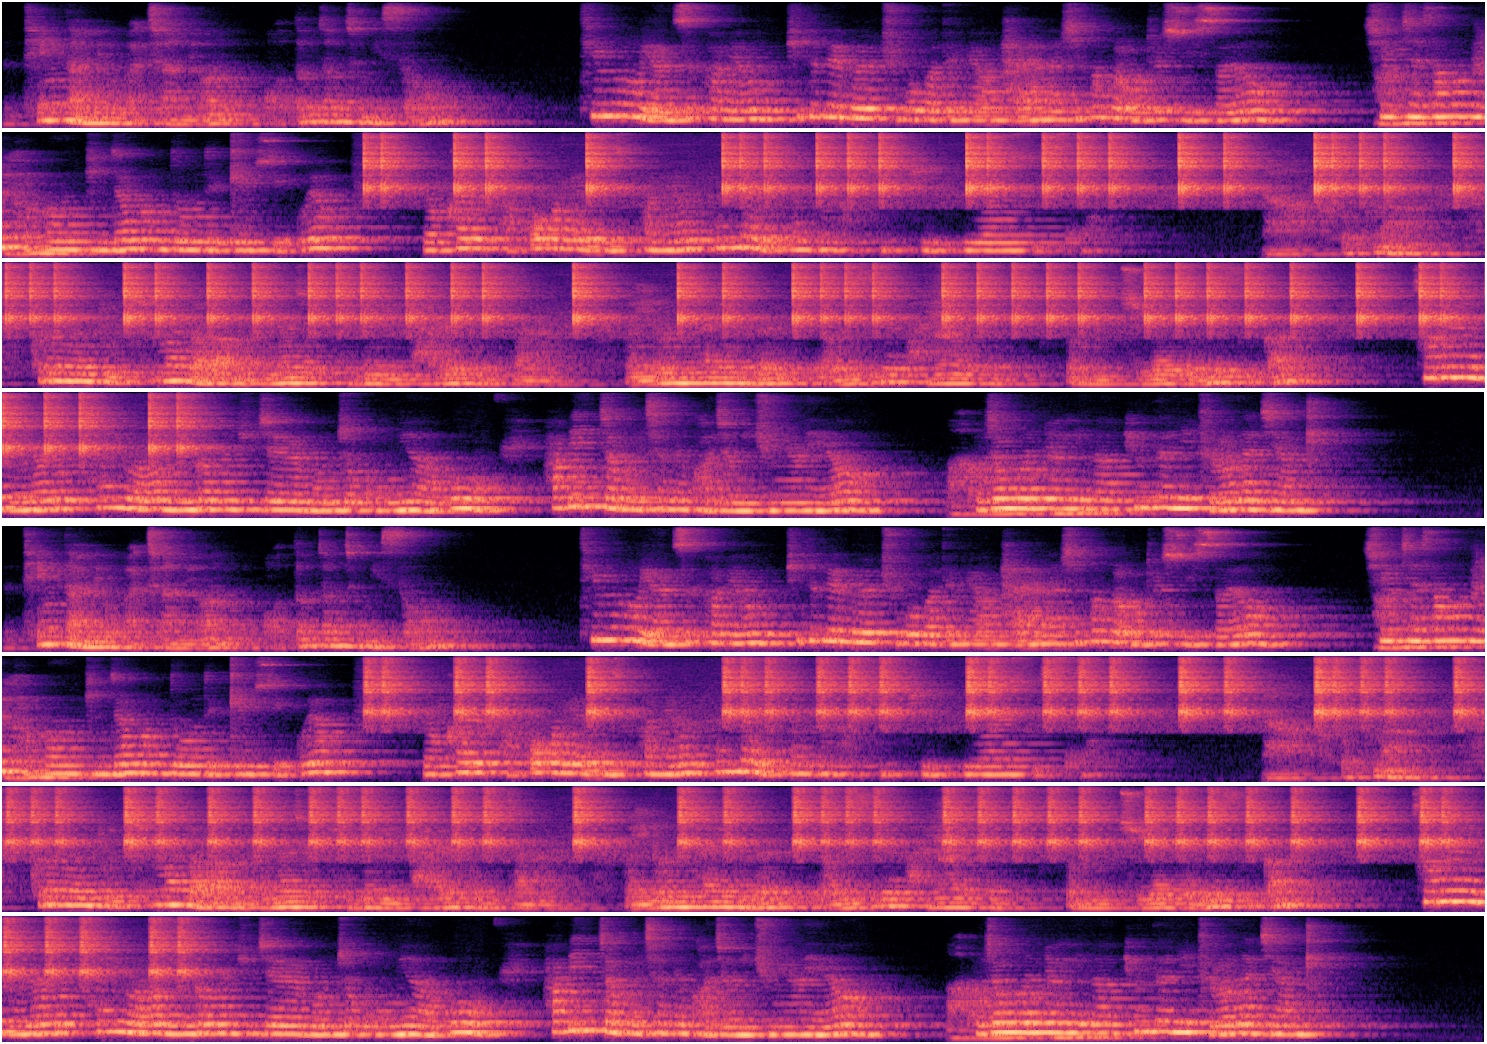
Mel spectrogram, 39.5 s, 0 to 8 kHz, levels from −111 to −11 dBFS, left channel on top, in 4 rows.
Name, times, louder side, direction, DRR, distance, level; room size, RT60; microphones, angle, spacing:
voice 1, 0.1-2.9 9.1-10.2 18.3-26.4 26.9-28.4 36.0-36.9, equal, 50° right, -6 dB, 1.0 m, -33 dB
voice 2, 3.9-8.5 9.1-12.1 12.7-16.9 29.2-32.9 33.3-35.5 36.1-38.4, equal, 20° right, -7 dB, 0.4 m, -28 dB
Typing, 12.3-12.5 12.9-13.2 13.8-13.9 14.7-15.0 15.3-15.8 16.3-16.5 16.8-17.3 17.7-18.1 18.6-19.1 19.6-20.2 20.6-20.8 21.1-21.2 21.4-21.5 21.8-22.2 22.5-22.6 22.8-23.0 23.6-23.7 24.3-24.6 25.0-25.6 25.9-27.0 27.4-28.1 28.4-28.5 28.8-28.9 29.2-29.4 29.7-30.2 30.6-30.9, left 1 dB, 85° left, 0.8 m, -25 dB
3.0 x 2.3 x 2.5 m, 1.1 s
head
